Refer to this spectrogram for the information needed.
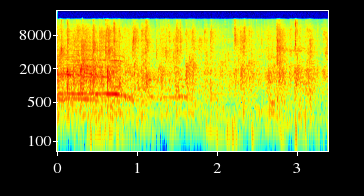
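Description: An audience claps steadily for a security guard, a dense patter of many hands that stays fairly loud throughout, with a faint tonal whistle or cheer near the start.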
